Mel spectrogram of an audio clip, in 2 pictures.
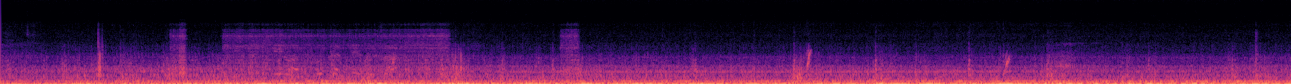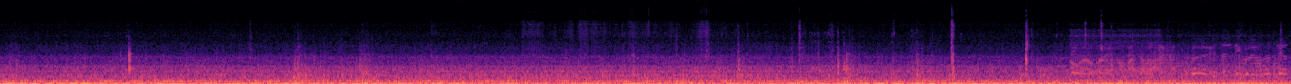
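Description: A car engine hums steadily from inside a slowly moving car.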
